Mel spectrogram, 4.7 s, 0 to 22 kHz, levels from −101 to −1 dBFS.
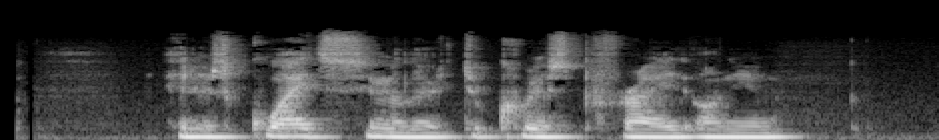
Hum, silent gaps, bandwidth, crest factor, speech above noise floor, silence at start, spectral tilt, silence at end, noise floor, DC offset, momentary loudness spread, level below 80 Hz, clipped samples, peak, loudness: none; none; 8 kHz; 14 dB; 39 dB; 0.9 s; -7 dB/octave; 0.7 s; -54 dBFS; under 0.1%; 6 LU; -40 dBFS; under 0.1%; -4 dBFS; -17 LUFS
